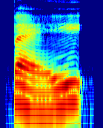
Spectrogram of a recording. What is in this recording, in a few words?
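"běi", Chinese; pinyin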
